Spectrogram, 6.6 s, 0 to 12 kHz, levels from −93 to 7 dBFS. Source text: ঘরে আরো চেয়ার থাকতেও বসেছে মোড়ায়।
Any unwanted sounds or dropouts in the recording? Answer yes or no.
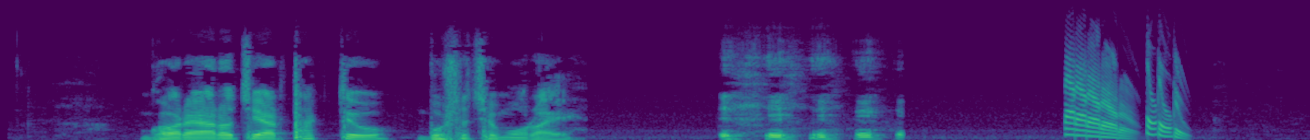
yes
